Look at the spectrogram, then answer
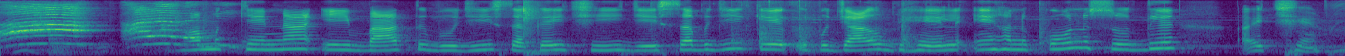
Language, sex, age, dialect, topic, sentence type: Maithili, female, 25-30, Southern/Standard, agriculture, question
